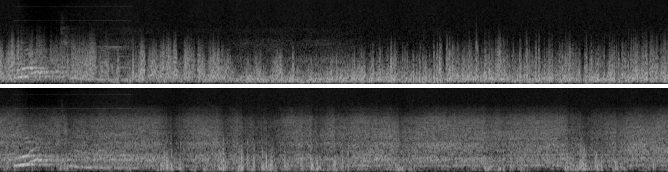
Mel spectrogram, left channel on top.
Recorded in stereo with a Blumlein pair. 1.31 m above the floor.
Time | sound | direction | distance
0.1 | a child speaking | 10° right | 0.7 m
